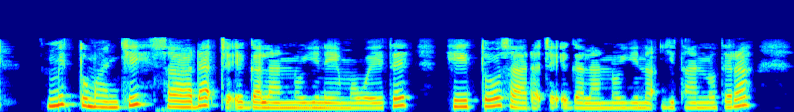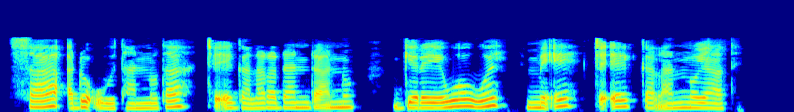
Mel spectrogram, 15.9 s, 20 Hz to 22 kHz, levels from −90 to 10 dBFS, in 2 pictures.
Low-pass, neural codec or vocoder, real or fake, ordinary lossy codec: 5.4 kHz; none; real; MP3, 32 kbps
